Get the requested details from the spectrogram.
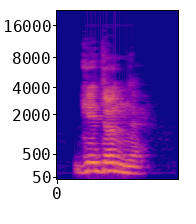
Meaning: plural of guidoune
- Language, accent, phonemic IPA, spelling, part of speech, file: French, Canada, /ɡi.dun/, guidounes, noun, LL-Q150 (fra)-guidounes.wav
